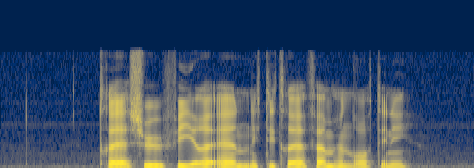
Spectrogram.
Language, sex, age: Norwegian, male, 21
